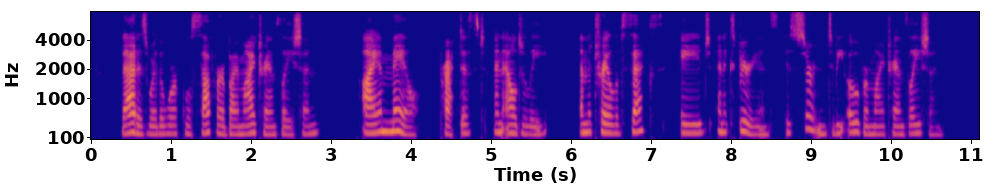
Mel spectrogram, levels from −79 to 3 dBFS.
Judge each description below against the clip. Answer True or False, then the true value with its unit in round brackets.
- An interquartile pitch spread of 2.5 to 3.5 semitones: True (3.0 semitones)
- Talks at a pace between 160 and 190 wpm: True (165 wpm)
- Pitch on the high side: True (200 Hz)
